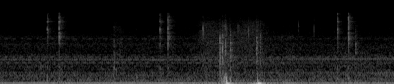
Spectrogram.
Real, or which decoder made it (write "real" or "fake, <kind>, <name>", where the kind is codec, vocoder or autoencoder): real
